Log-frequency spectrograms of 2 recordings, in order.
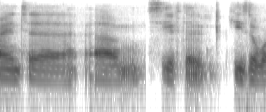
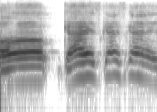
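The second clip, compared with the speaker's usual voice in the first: very high, drawn-out calling out; 10 semitones higher, 4 dB louder than usual. Kelly realizes he has to get out and starts to call: calling around the corner. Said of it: "I'm more just like calling around the corner".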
